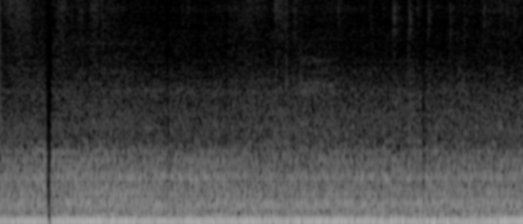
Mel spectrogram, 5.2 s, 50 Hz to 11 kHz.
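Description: A steady, low, throaty exhaust rumble from a 465 hp Cadillac ATS-V sedan cruising with its exhaust resonance fuse removed, droning continuously from inside the cabin with no talk.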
